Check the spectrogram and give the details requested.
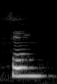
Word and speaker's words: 枫: 第一个字念枫，它的韵母是后鼻韵母 ,ng, 枫，我们不要读成了枫就不对了。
